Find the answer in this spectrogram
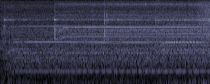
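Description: Brushless motors of an FPV quadcopter spinning at idle with the propellers removed, during a rotation-direction check: a steady, faint whine that sets in just after the start.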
